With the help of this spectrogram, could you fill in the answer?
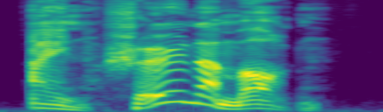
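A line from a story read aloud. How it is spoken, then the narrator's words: Called out. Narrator (German): rief er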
